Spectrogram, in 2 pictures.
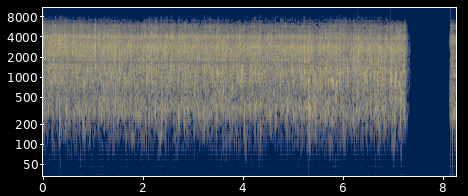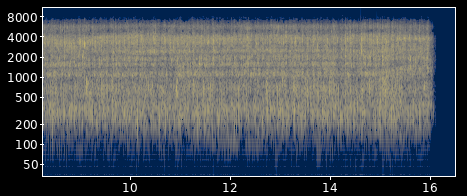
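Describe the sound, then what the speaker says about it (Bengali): Water flows on its own from under the ground, a steady rushing stream that continues without pause. It cuts out for about a second midway and then resumes. "অটোমেটিক মাটির তল থেকে জল বেরোচ্ছে।"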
